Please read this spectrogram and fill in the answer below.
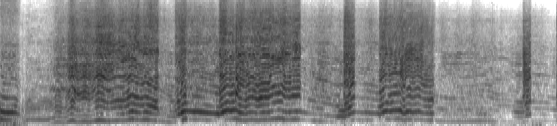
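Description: Motocross bike engines revving hard through corners at race pace, the pitch wavering and climbing with throttle and gear changes. The sound breaks off and jumps to a new pass several times.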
